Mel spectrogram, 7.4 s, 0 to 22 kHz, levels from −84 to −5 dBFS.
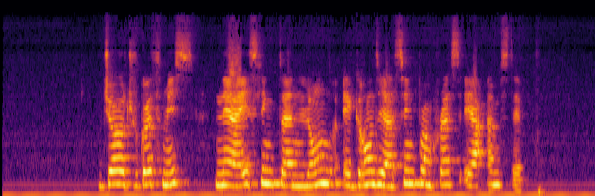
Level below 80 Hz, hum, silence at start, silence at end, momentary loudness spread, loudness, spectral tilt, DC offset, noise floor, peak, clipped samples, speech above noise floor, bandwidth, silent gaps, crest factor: -34 dBFS; none; 0.05 s; 0 s; 14 LU; -14 LUFS; -4 dB/octave; under 0.1%; -36 dBFS; 0 dBFS; under 0.1%; 22 dB; 15.5 kHz; none; 14 dB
